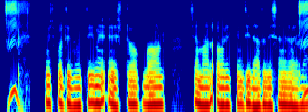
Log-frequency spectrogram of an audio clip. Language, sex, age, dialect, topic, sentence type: Bhojpuri, male, 18-24, Southern / Standard, banking, statement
